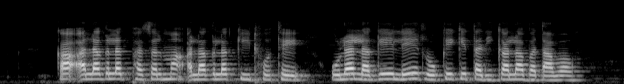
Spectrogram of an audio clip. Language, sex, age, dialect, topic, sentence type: Chhattisgarhi, female, 25-30, Central, agriculture, question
